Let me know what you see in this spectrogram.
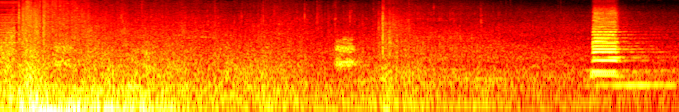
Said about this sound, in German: Sein Wagen gerät in den Gegenverkehr und wird von einem heranrasenden Pickup gegen eine Ampel gedrückt.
